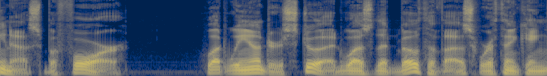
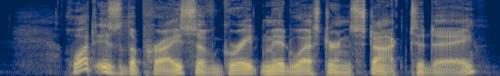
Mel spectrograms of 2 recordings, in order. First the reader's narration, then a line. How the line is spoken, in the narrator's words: asked Grandma Galt in a firm, clear voice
